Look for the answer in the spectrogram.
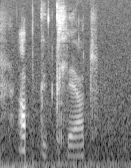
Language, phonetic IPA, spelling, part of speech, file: German, [ˈapɡəˌklɛːɐ̯t], abgeklärt, adjective / verb, De-abgeklärt.ogg
- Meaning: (verb) past participle of abklären; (adjective) 1. prudent 2. clarified 3. mellow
